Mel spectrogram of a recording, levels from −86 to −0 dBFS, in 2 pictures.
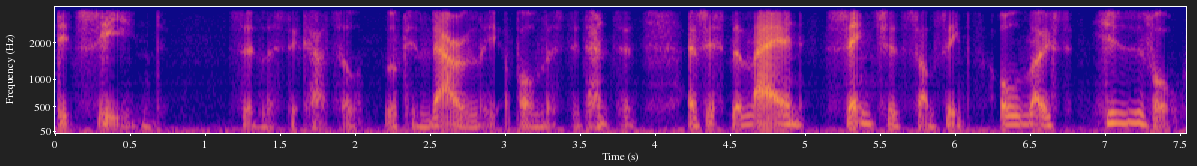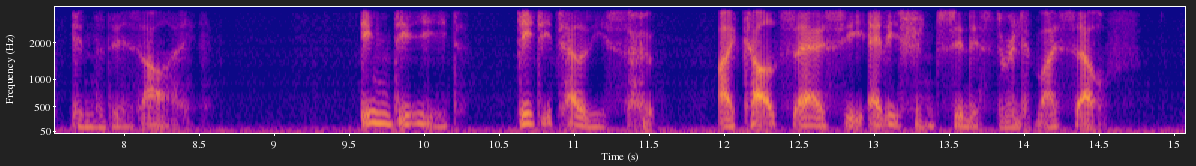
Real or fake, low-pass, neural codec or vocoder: fake; 3.6 kHz; autoencoder, 22.05 kHz, a latent of 192 numbers a frame, VITS, trained on many speakers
